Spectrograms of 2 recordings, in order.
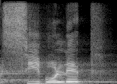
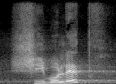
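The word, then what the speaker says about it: shibboleth: Si decía el hombre, no, no lo soy, ellos le pedían que pronunciara la palabra Shibolet. Si era de Efraín, diría Sibolet, porque a la gente de Efraín le cuesta pronunciar bien esa palabra.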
